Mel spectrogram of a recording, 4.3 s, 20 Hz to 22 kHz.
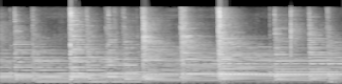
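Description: Nylon-string classical guitar strummed in a basic 4/4 ballad pattern of down and up strokes, cycling through the chords G, D, Em and C. The chord changes about halfway through.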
